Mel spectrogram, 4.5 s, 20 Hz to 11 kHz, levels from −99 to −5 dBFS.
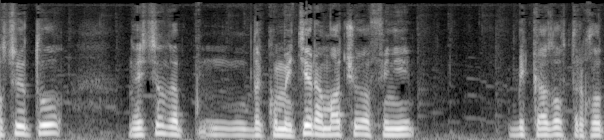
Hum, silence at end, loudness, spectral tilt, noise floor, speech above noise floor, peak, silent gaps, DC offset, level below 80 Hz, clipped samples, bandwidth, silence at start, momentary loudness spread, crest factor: none; 0 s; -18 LUFS; -7 dB/octave; -47 dBFS; 30 dB; 0 dBFS; none; under 0.1%; -48 dBFS; under 0.1%; 10.5 kHz; 0 s; 13 LU; 18 dB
